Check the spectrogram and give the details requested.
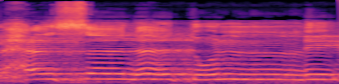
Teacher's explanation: ha pertengahan kerongkong, sin nipiskan,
